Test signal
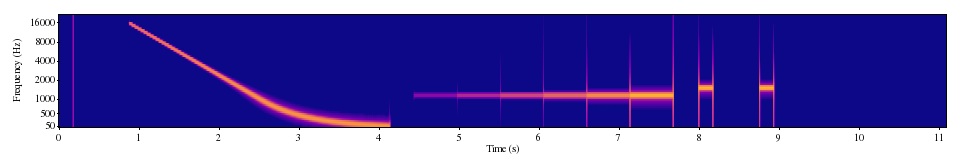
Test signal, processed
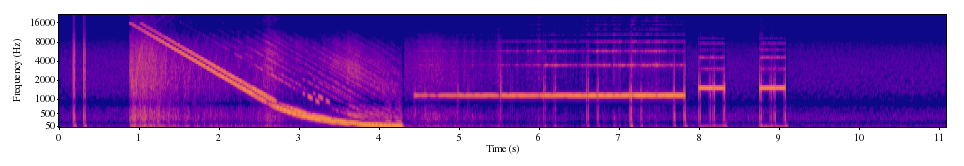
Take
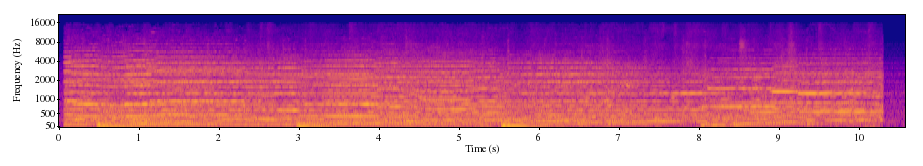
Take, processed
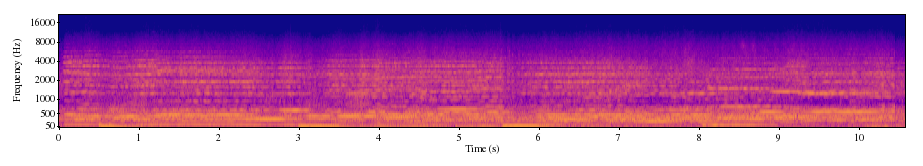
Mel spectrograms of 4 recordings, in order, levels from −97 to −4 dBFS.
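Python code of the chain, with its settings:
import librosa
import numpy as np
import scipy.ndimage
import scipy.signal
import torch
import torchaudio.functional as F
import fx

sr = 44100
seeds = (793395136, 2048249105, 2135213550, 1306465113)

y = scipy.signal.sosfilt(scipy.signal.butter(2, 44.0, 'highpass', fs=sr, output='sos'), x)
y = fx.dynamic_eq(y, sr, hz=1900.0, q=3.1, threshold_db=-47.0, ratio=6.0, max_db=-4)
y = fx.rider(y, sr, range_db=5, speed_s=2.0)
y = fx.quant_float(y, sr, bits=2)
y = fx.chorus_voices(y, sr, voices=6, hz=0.5, base_ms=18, depth_ms=1.7, mix_pct=60)
y = fx.fixed_phaser(y, sr, hz=360.0, stages=4)
y = np.clip(y, -10.0 ** (-27.0 / 20.0), 10.0 ** (-27.0 / 20.0))
y = fx.air_absorb(y, sr, metres=140.0)
y = y + 10.0 ** (-3.0 / 20.0) * np.pad(y, (int(129 * sr / 1000.0), 0))[:len(y)]
y = fx.env_flatten(y, sr, amount_pct=70)
y = y * 10.0 ** (-3.5 / 20.0)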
